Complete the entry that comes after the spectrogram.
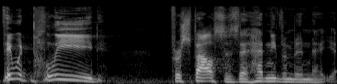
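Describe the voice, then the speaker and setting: On a very clean recording with a silent background, a man speaks in a raised, projected voice. His tone is bright and sharp, and his pace is moderate. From New Mexico. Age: 40s. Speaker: guest preacher and biblical counselor. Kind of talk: sermon. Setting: church with congregation.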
